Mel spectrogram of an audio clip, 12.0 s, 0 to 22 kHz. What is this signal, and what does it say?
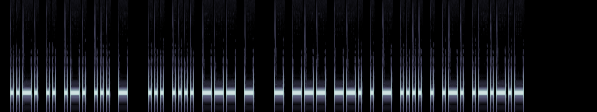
Morse code, heard as a keyed tone, about 20 wpm, 700 Hz. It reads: FIRST SHOT TOGETHER.
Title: Sentences from Top 1100 Words 20wpm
